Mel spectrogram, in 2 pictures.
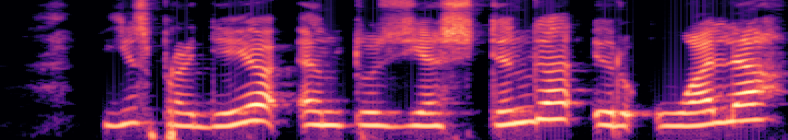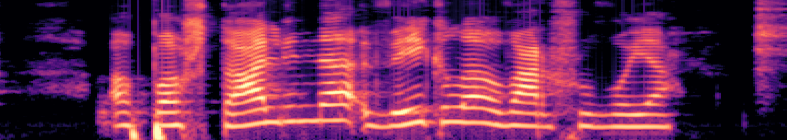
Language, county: Lithuanian, Kaunas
